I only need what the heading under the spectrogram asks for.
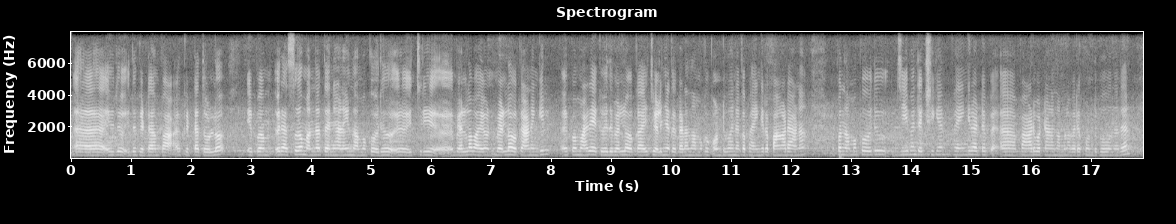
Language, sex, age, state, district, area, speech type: Malayalam, female, 30-45, Kerala, Alappuzha, rural, spontaneous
